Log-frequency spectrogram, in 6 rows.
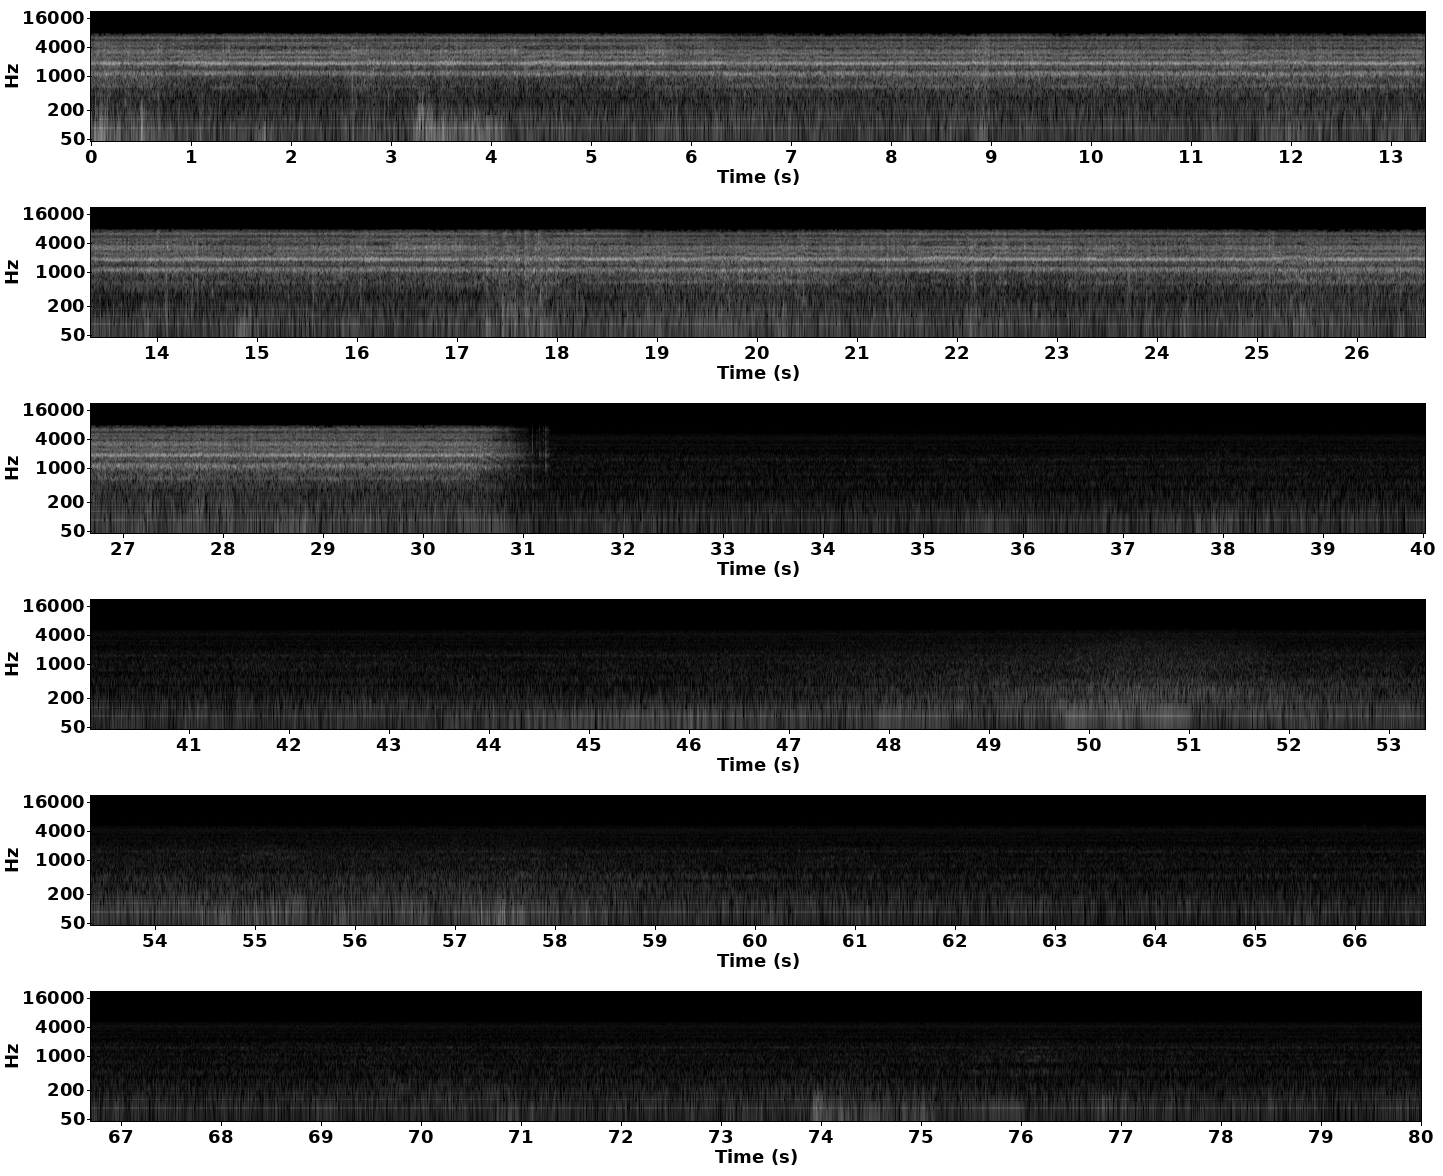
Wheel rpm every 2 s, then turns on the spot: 160, 160, 160, 160, 160, 160, 160, 160, 160, 160, 160, 160, 160, 160, 160, 60, 0, 0, 0, 0, 0, 0, 0, 0, 0, 0, 0, 0, 0, 0, 0, 0, 0, 0, 0, 0, 0, 0, 0, 0.
none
